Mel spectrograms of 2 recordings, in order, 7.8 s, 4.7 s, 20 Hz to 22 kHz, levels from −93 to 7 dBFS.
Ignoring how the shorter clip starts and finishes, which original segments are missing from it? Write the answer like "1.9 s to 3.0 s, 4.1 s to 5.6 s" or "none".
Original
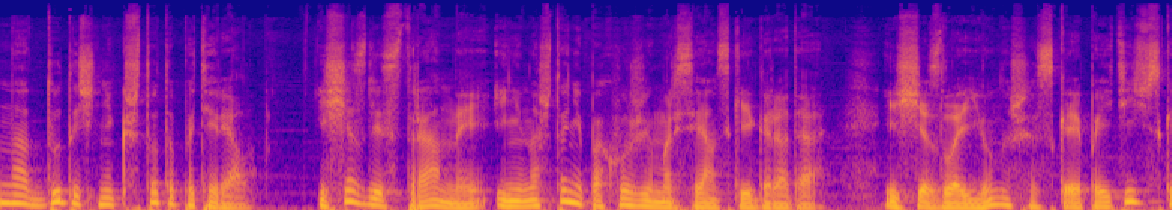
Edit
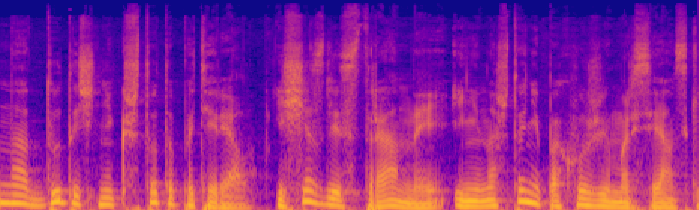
1.8 s to 2.1 s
